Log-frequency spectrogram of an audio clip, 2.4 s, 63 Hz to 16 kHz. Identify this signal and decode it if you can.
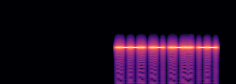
Morse code, heard as a keyed tone, about 50 wpm, 700 Hz. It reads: PALM
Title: Multi-letter Phonemes Repeated 3x 50wpm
